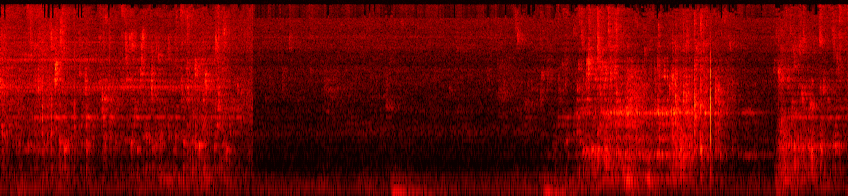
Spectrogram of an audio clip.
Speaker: First, we will start with a bad working anti-ciphon device. You will see there are no bottles in here. And you will hear a gurgling sound from the pump.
